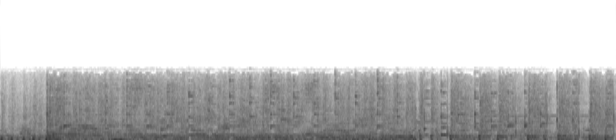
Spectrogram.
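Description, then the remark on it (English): Protesters bang a bell over and over, along with whistles, in a loud, dense racket of crowd noise, with voices shouting underneath; the clanging stays steady and harsh throughout. “Here they are banging whistles and bells in my face.”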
